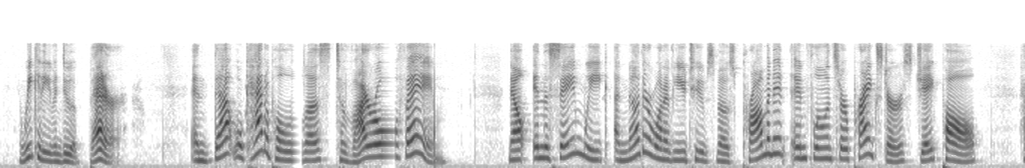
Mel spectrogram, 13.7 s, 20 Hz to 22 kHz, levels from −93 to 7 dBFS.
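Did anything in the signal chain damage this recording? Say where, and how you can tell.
Yes. Call audio freeze at 3.89–4.05 s, just before "us to", and 5.09–5.29 s, just after it. The sound stretches into a fading buzz, likely from late network packets draining the jitter buffer.

Loud pop at 5.79–5.81 s: one sharp click roughly 15 dB above the sound, which continues underneath. This is likely a voltage step in the analogue wiring or driver.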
